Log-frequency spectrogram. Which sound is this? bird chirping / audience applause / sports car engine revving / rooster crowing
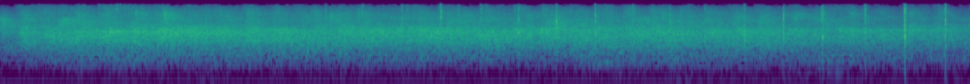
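audience applause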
